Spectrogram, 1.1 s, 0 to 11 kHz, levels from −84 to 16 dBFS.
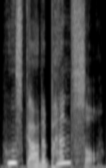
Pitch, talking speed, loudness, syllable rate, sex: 320 Hz, 225 wpm, -14 LUFS, 4.9 syllables/s, female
